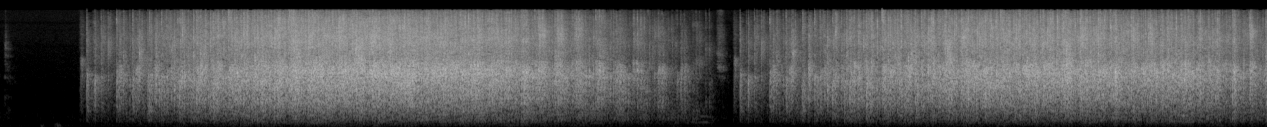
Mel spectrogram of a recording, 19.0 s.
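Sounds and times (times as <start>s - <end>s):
crowd applauding: 1.2s - 19.0s.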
